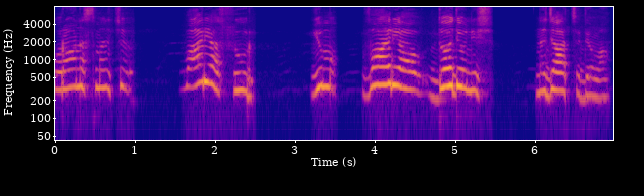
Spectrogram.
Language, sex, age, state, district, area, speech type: Kashmiri, female, 45-60, Jammu and Kashmir, Baramulla, rural, spontaneous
